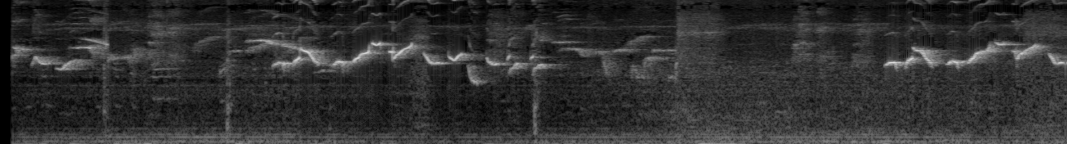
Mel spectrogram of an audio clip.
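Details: Oriental magpie-robin singing in the loud ngeplong style to call a rival: bursts of bright, slurred whistled phrases with sharp rising and falling notes, a quieter stretch mid-way, then another vigorous burst; a low steady hum underneath.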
